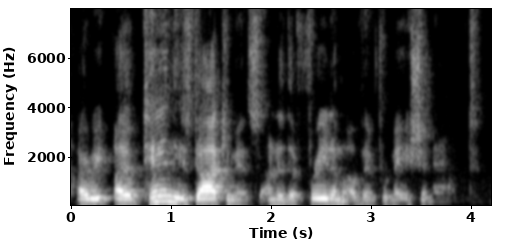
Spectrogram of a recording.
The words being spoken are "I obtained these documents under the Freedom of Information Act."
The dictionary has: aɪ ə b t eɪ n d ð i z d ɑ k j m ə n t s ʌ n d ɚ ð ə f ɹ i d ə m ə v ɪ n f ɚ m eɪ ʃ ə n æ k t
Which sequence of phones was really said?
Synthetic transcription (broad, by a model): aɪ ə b t eɪ n ð i z d ɑ k j m ə n t s ʌ n d ɚ ð ə f ɹ i d ə m ə v ɪ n f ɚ m eɪ ʃ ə n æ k t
